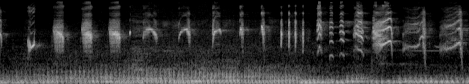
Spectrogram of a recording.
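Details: Long-tailed shrike song played to encourage birds to sing. Quick chirps and short whistled notes run in an uneven series, speeding into rapid ticks before rising slurred whistles, over steady low background noise.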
